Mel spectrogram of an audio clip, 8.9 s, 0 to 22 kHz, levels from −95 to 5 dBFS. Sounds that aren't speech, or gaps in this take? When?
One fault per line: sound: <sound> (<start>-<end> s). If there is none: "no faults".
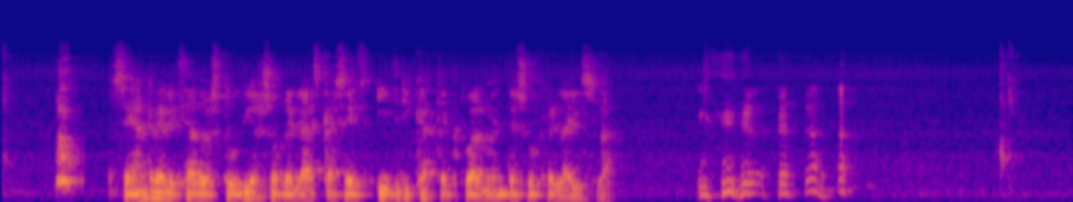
sound: bark (0.5-0.7 s)
sound: laugh (5.8-7.4 s)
